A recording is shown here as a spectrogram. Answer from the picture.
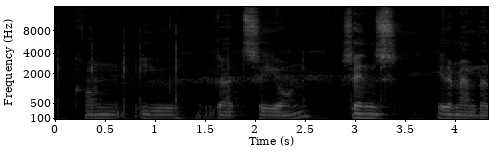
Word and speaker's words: Konjugation: So it's called verb conjugation, or in German Konjugation, you can say Konjugation, since you remember, right? J, which is yacht, pronounced as year.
